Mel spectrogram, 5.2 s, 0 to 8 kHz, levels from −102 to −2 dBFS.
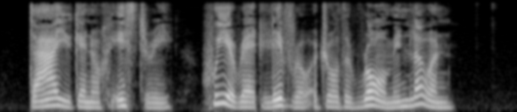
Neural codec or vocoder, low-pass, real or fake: none; 7.2 kHz; real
